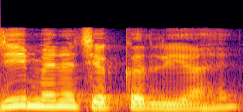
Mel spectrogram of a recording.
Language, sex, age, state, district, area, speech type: Urdu, male, 18-30, Uttar Pradesh, Saharanpur, urban, spontaneous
